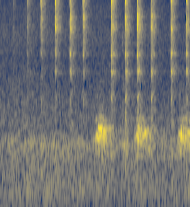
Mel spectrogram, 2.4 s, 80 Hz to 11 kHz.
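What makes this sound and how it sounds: A fingernail taps repeatedly on the hollow carbon fiber leg tube of a DiC&MiC P303C (now INNOREL RT75C) 175cm tripod, which has a smooth stripe-pattern finish. About ten light, bright clicks with a short, slightly hollow ring are heard. The tube sounds hollow, as expected, and shows no visible defects.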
